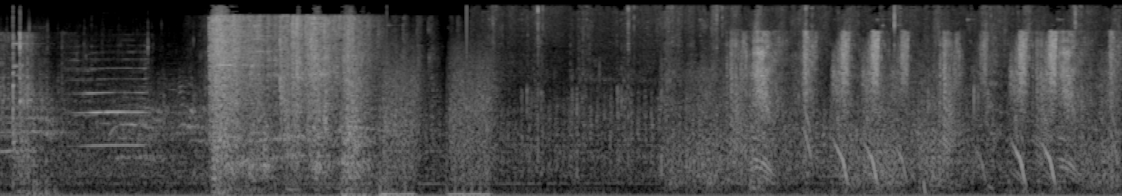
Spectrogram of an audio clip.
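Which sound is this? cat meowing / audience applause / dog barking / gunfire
gunfire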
